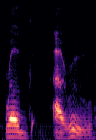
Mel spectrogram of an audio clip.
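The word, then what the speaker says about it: rougarou: And I've said this a long time now, and Gam is telling me the right pronunciation. If you want a Louisiana cryptid, look up Rugaroo. Rugaroo.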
